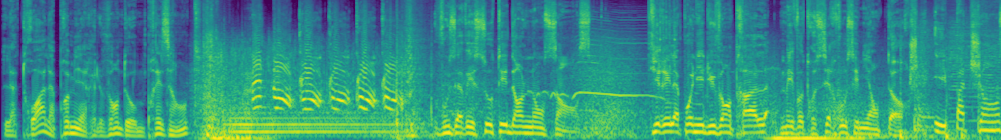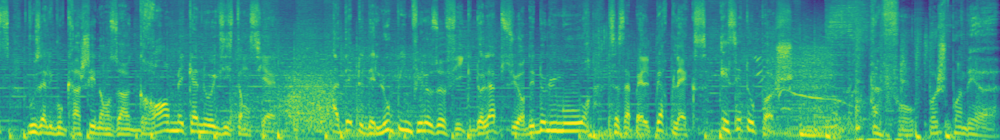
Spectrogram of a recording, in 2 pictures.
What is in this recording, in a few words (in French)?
spot radio; Perplexe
